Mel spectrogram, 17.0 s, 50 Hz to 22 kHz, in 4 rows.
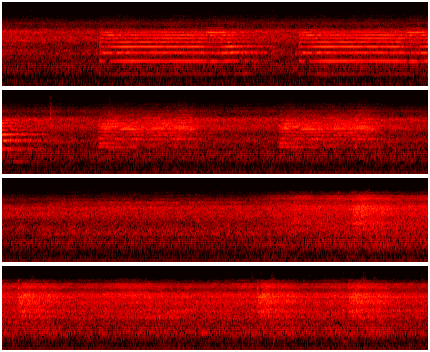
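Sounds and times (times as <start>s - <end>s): model train horn toots: 1.0s - 6.3s, 7.0s - 8.2s.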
